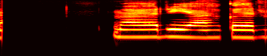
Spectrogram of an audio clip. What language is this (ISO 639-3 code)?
isl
